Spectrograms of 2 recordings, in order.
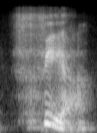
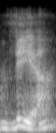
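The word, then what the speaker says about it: vier: german phonics should be a v makes a f sound so fear it's not via it's fear and um and when we've got the i in the e in german it makes the e sound which is the second vowel that we've got there we don't do the i one so f er fear okay what number is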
